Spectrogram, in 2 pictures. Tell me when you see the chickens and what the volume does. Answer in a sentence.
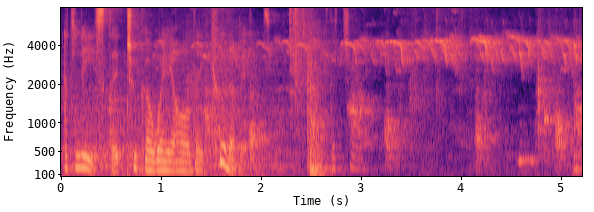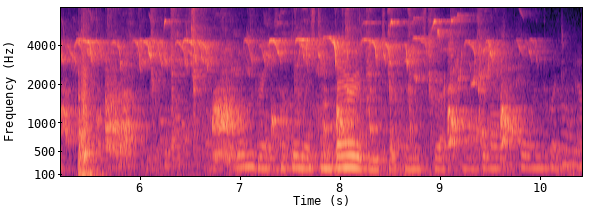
You can hear the chickens from 0.8 to 10.0 s, getting louder.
